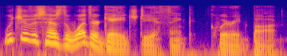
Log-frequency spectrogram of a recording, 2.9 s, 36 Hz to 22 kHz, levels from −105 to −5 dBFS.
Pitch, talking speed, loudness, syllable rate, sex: 135 Hz, 230 wpm, -19 LUFS, 5.3 syllables/s, male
